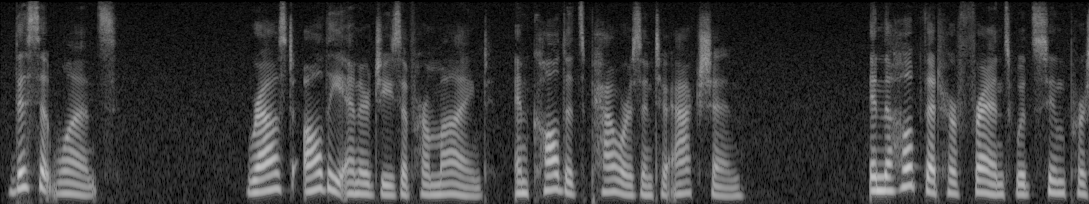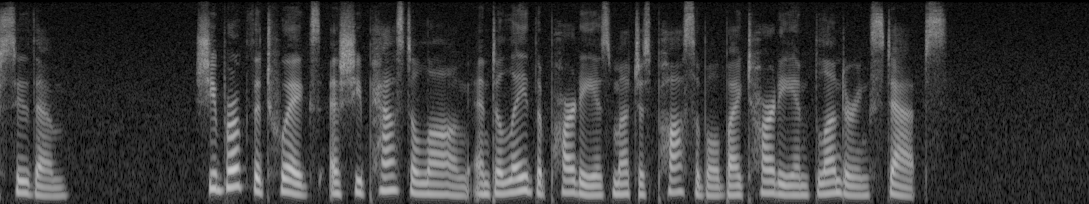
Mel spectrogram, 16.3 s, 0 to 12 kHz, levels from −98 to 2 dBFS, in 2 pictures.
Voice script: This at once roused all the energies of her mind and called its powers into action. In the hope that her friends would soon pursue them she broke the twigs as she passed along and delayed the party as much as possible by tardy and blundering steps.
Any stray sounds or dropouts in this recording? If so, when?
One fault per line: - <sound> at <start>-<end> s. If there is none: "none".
none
